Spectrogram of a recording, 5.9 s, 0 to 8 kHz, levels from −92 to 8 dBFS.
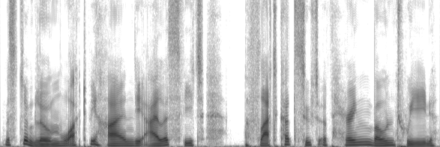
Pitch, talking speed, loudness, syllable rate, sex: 110 Hz, 135 wpm, -20 LUFS, 3.9 syllables/s, male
